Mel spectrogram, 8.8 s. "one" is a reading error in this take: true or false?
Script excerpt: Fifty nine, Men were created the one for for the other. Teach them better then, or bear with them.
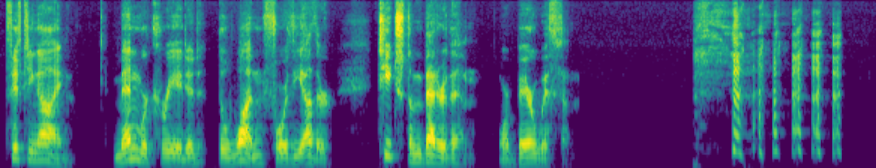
false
